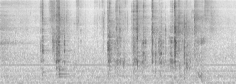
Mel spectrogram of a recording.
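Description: Plastic seasoning sachet being torn open and crinkled by hand: short crackling bursts about a second in, then a longer run of crackles from about two seconds to nearly four.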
